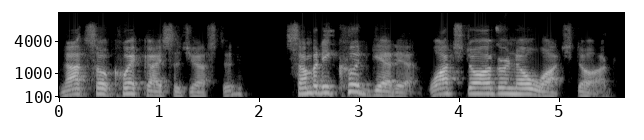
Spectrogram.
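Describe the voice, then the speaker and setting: A man's voice: a little high, very animated, a bit bright, muffled recording. Man narrating an old-time radio mystery. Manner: measured first-person storytelling. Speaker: radio actor narrating as a detective. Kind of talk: 1940s radio drama narration. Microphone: home microphone on a video call.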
